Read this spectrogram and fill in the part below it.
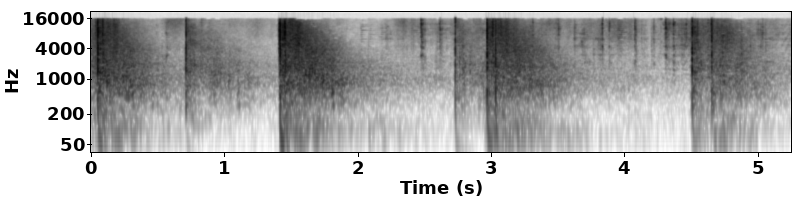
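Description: Musket volleys in the Civil War game War of Rights: several sharp, loud gunshot cracks, some single and some in quick pairs, each with a rolling tail, spread over about five seconds.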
